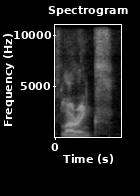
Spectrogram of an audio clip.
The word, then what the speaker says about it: larynx: I swear LX I I always thought it was a lir ni l a r NYX L it's LX larynx the Y is before the N I don't know about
